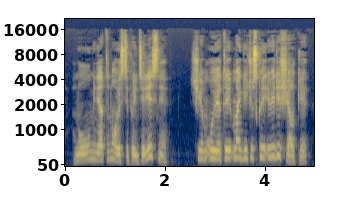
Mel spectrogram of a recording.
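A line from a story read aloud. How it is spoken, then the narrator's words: Snorting assistant. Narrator (Russian): хмыкнул помощник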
